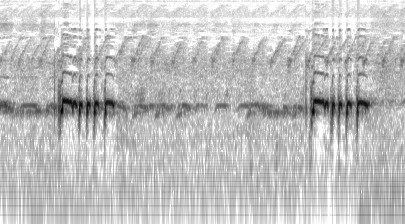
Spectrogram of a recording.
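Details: Loud local zebra dove, used as a lure to make others sing, gives two bursts of quick stuttering coos about two and a half seconds apart over steady cooing from other doves.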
